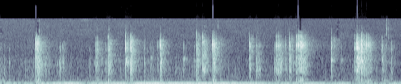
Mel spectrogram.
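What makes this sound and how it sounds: Fingers with long nails rub and tap a pile of small solid glass marbles so they click together. It makes a steady run of short, bright clinks and rattles with little ring, some sharper clicks standing out, over a faint low hum.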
